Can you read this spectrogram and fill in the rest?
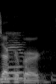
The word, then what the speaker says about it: Zuckerberg: How do you say his Zuckerberg.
